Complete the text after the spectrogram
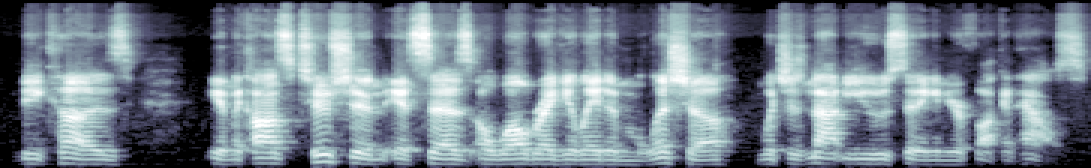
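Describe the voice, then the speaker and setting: Drag queen host, American man: slow-paced, bright and sharp, blunt opinionated solo commentary. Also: lowish voice. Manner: blunt, emphatic, frequent swearing.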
